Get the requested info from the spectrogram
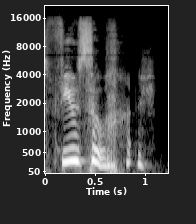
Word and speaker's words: fuselage: So three syllables, fuselage.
